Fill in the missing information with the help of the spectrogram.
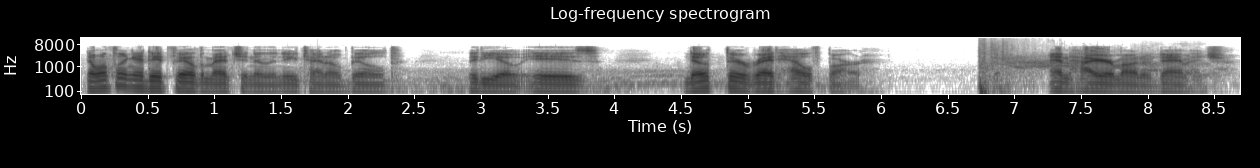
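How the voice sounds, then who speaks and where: A man with a scratchy voice, casually explaining how he plays a game character, with relaxed, repetitive phrasing. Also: lowish voice, normal speed, pauses often, muffled recording. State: recovering from illness. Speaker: gaming channel host. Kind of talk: casual gameplay tutorial.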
